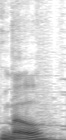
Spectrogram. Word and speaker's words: Mao: Mao is pronounced Mo.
